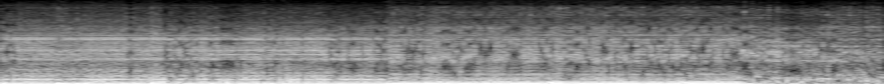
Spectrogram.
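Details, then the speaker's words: Rebuilt lawn mower single-cylinder engine, started with starting fluid, run on high: rough, fairly regular knock about four times a second; owner suspects the loose connecting rod installed during rebuild. "Yeah, we got a little trouble. I think that knocking is that connecting rod."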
